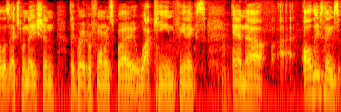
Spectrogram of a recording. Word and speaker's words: Joaquin: And this new fact check that pronunciation, please. The Joker, Joaquin. It's Joaquin.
